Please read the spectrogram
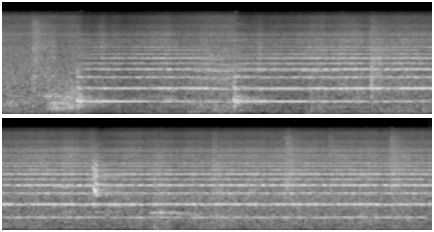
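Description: A single steady pitched tone with overtones, held unchanging from about a second in to just past the end, with a couple of faint clicks over it.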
